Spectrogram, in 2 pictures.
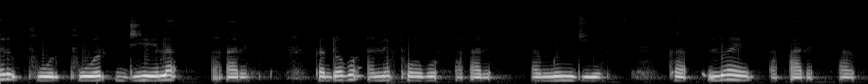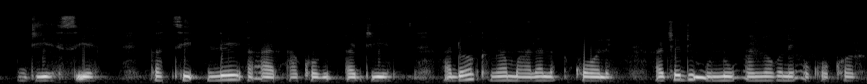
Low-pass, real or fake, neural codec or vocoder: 9.9 kHz; real; none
